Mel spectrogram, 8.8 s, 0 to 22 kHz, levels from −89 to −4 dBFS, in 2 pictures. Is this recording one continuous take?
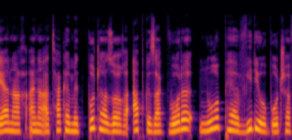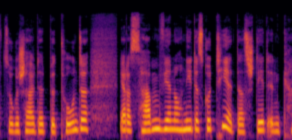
no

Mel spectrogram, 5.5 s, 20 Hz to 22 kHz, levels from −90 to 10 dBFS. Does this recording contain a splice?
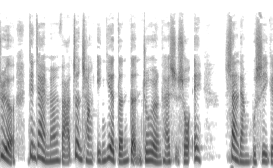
no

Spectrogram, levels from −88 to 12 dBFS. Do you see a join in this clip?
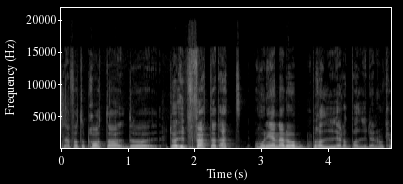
yes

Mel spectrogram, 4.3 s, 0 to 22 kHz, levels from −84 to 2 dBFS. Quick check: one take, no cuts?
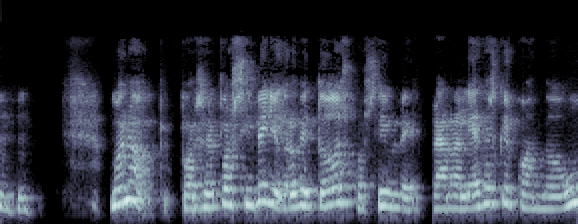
no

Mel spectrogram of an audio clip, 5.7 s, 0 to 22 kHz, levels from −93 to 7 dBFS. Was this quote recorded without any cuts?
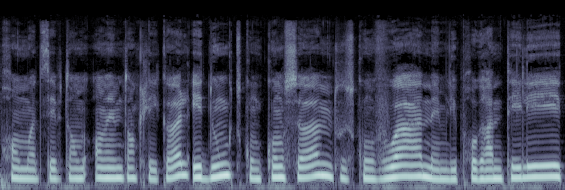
no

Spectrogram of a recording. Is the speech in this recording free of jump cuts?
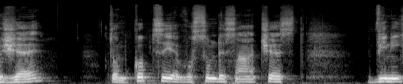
no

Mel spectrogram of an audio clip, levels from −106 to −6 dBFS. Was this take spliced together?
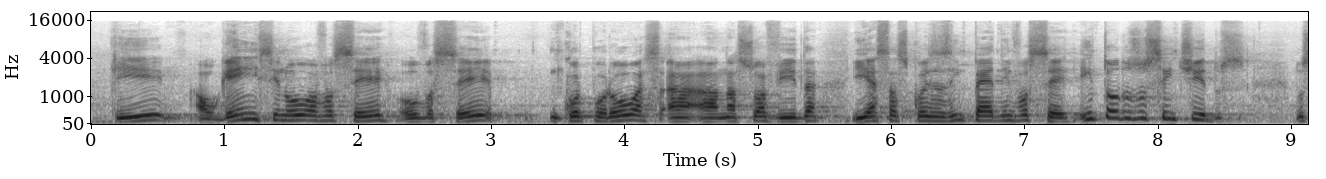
yes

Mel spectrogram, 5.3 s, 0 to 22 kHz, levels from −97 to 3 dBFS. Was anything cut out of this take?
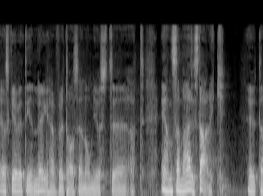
yes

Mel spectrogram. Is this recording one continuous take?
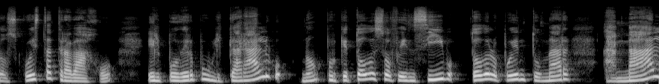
yes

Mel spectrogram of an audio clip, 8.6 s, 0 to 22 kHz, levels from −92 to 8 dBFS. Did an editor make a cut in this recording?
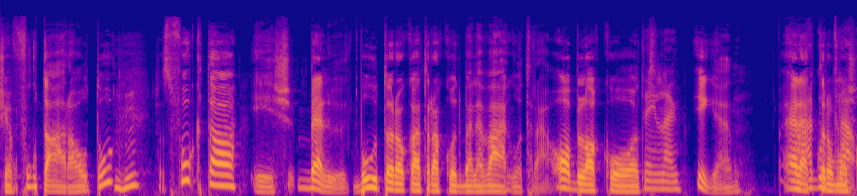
yes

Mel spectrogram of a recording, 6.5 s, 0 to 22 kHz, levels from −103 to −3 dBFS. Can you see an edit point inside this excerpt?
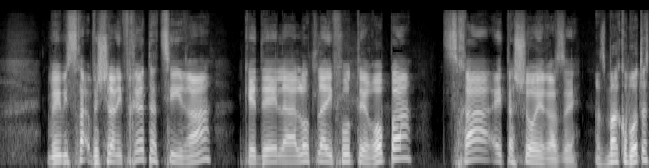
no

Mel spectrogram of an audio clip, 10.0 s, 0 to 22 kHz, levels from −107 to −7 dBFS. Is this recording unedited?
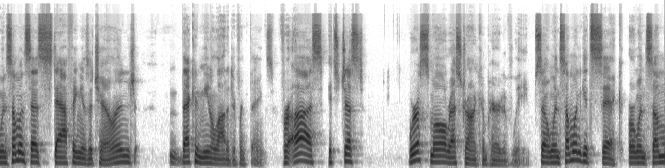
yes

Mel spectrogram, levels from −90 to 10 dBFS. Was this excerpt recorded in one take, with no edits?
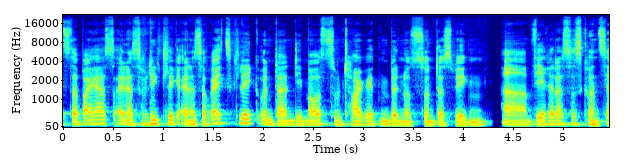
yes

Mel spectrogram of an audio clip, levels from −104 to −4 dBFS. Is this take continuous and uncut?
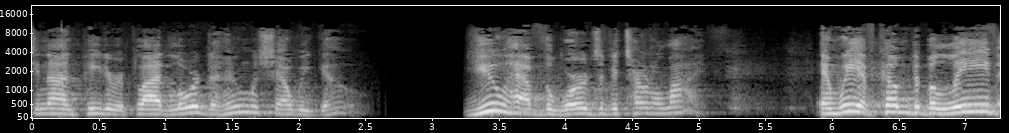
yes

